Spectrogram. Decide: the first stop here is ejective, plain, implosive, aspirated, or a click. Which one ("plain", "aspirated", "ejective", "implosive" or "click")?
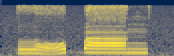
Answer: implosive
